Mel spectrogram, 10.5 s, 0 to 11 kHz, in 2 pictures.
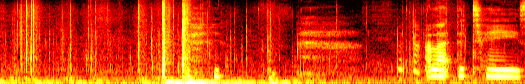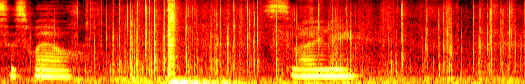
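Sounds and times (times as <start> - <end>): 
gift wrapping paper tearing: 0.0 - 2.8, 6.3 - 10.4
gift wrapping paper crinkling as a gift is unwrapped: 0.0 - 10.4
speech: 2.1 - 2.4, 4.3 - 6.2, 8.2 - 8.9.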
